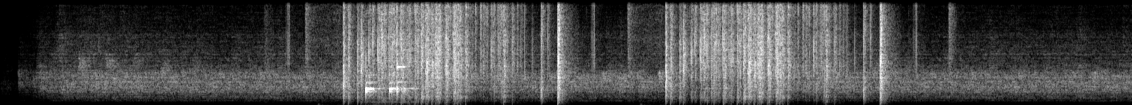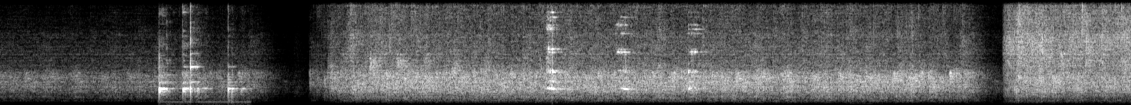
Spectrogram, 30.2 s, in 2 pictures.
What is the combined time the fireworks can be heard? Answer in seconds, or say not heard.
9 s.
